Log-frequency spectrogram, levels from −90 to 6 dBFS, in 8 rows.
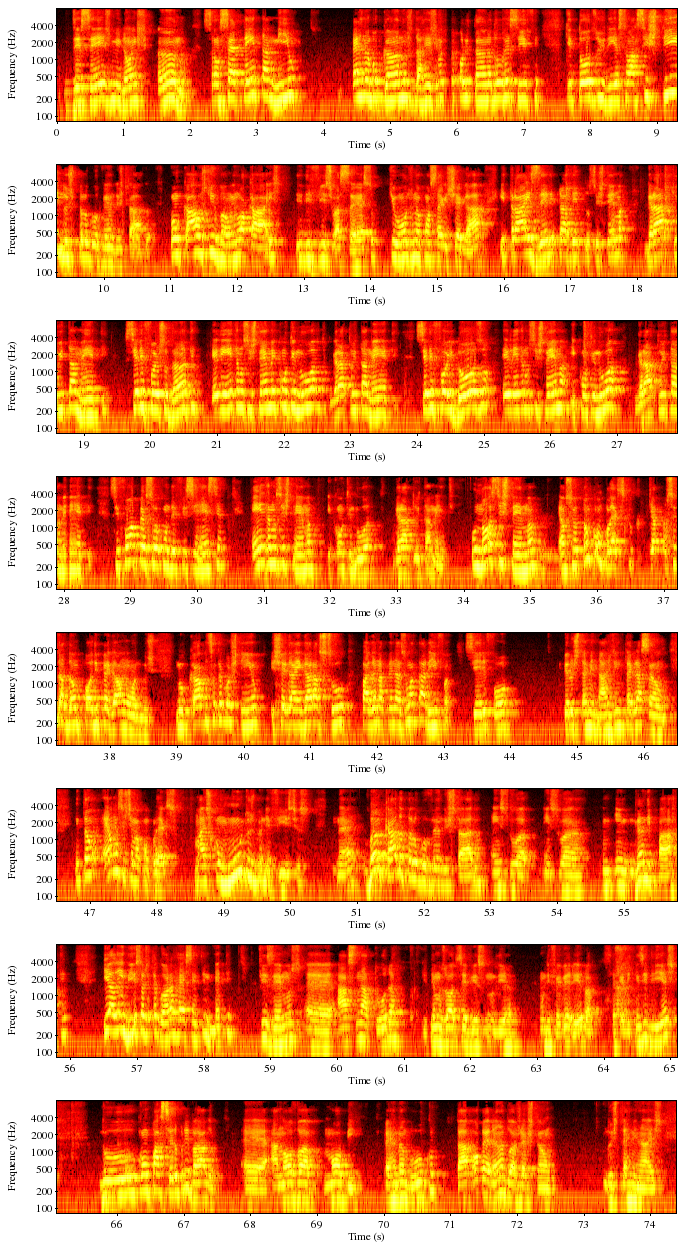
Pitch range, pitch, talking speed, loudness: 140-200 Hz, 175 Hz, 145 wpm, -15 LUFS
